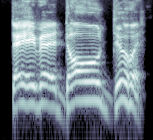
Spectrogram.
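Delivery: thundering, loud, booming voice. Imagining the clouds parting and lightning coming down: booming voice of God. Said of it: "the booming voice of God".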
